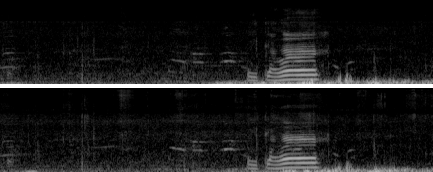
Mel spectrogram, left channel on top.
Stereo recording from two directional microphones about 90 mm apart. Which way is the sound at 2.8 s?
25° left (ahead or behind).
